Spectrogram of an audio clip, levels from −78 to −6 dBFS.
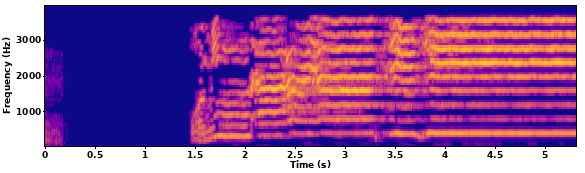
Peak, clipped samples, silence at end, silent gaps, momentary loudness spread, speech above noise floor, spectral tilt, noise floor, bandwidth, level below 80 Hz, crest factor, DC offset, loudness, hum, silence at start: -4 dBFS; under 0.1%; 0 s; none; 12 LU; 68 dB; 3.5 dB/octave; -88 dBFS; 3.9 kHz; -74 dBFS; 14 dB; under 0.1%; -14 LUFS; none; 1.45 s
